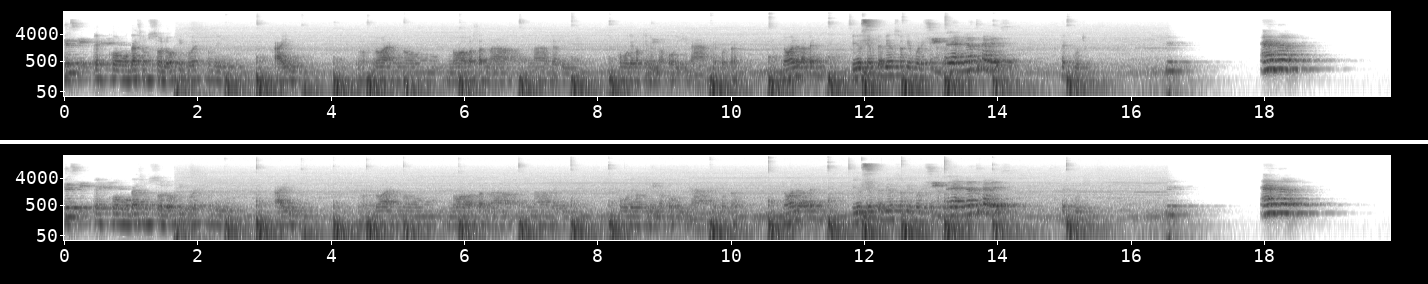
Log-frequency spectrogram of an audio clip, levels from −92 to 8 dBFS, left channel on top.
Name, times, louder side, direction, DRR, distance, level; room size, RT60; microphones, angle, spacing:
voice 1, 0.4-2.7 3.1-3.6 4.4-7.7 8.2-10.2 10.7-11.4 11.8-13.5 15.0-15.4, left 2 dB, 60° left, 6 dB, 0.5 m, -30 dB
Tap, 1.6-16.6, equal, 55° right, 1.1 m, -29 dB
voice 2, 13.0-14.0 16.4-16.6 17.9-18.6, left 1 dB, 20° left, -8 dB, 1.1 m, -24 dB
4.3 x 2.9 x 4.3 m, 0.98 s
head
